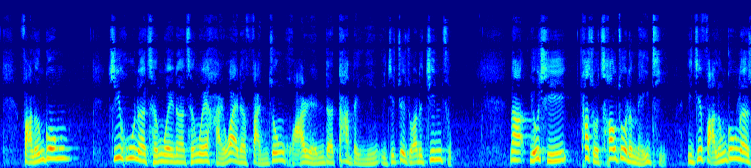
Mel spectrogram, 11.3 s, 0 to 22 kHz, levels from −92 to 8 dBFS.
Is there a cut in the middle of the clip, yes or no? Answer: no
